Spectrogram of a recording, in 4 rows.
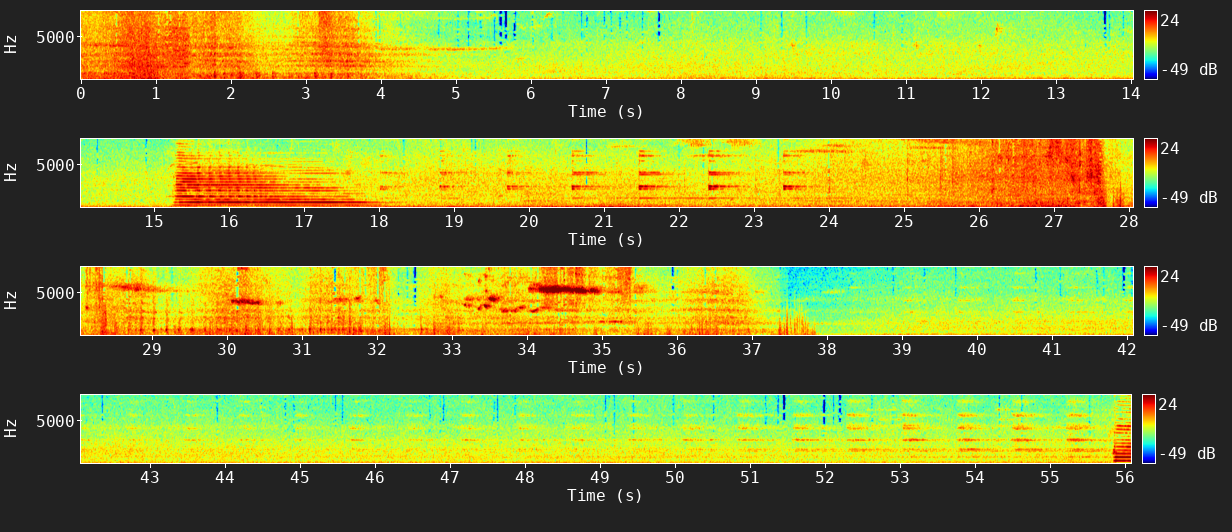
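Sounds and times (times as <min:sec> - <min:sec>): train rumble: 0:00.0 - 0:56.0
train horn blast: 0:15.2 - 0:18.2, 0:55.8 - 0:56.0.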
